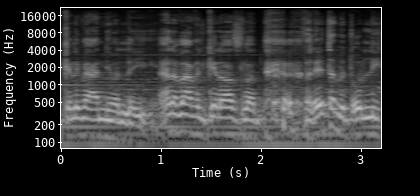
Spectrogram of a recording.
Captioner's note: chuckles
